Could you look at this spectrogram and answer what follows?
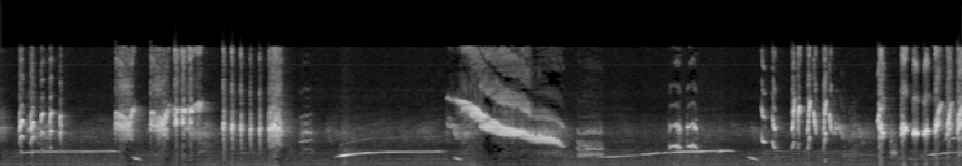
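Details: Caged orange-headed thrush raised from a chick, mixing dense high chatter with drawn-out, clear whistles that swoop upward, plus a sweeping, descending buzzy phrase midway through.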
